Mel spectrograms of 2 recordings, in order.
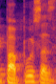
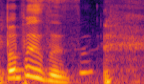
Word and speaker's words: pupusas: And then you don't say papusas. They say pupusas.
